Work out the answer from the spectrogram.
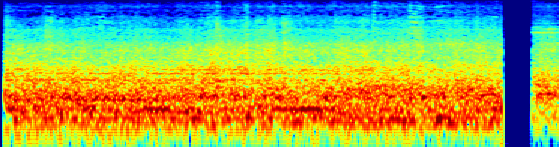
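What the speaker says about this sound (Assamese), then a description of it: "আমাৰ ট্ৰেইন আহিছে আৰু মই দেখাই আছোঁ" The Lachit Express rolls into a station with a loud, continuous rumble and rattle of railcars and wheels, cutting out briefly near the end.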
